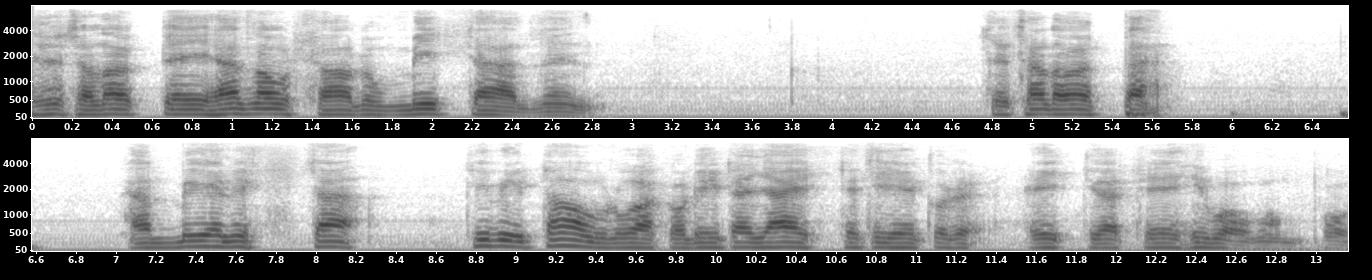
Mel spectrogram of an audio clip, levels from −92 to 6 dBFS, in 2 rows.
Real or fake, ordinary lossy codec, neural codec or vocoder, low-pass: fake; none; codec, 44.1 kHz, 7.8 kbps, Pupu-Codec; 7.2 kHz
